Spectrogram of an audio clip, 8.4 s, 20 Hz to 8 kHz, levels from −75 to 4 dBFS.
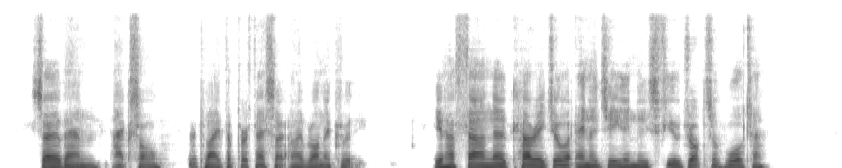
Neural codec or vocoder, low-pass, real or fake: codec, 24 kHz, 1 kbps, SNAC; 7.2 kHz; fake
